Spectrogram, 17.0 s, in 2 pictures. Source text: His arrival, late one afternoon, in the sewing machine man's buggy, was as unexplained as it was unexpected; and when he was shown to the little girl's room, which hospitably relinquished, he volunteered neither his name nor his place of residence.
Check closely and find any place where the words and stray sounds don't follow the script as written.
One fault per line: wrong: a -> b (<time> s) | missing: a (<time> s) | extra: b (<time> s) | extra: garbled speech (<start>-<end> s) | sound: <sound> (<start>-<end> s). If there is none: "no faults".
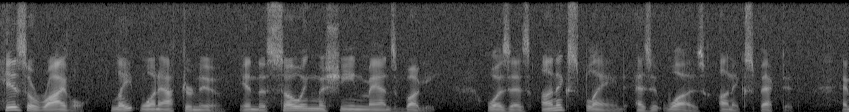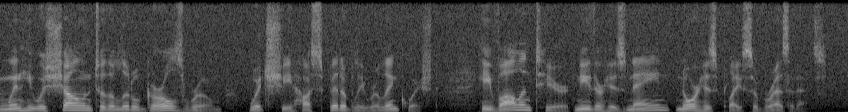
extra: she (11.2 s)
